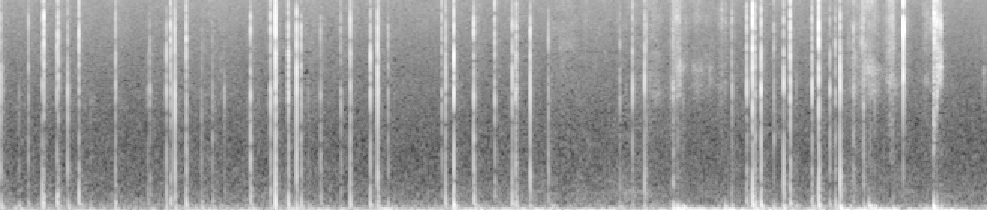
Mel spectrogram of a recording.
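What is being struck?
Soft plastic cream tube.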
